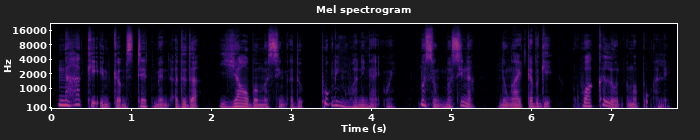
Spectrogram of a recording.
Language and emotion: Manipuri, fearful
